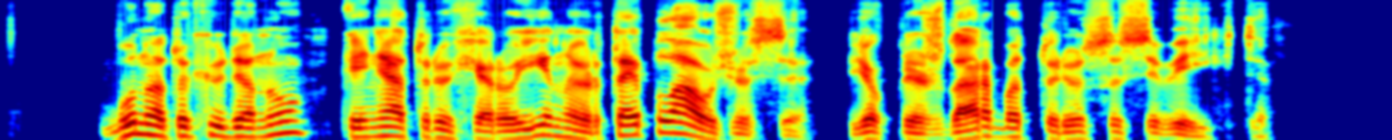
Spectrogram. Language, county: Lithuanian, Vilnius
